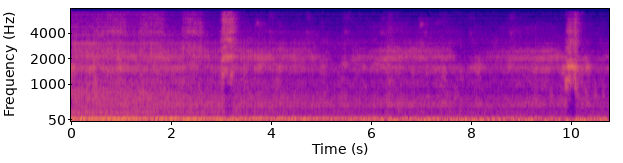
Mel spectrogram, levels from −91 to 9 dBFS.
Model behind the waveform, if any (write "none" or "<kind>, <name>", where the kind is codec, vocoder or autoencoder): vocoder, Vocos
